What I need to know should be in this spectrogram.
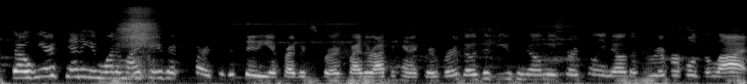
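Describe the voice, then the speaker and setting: Loud and very fast, a woman speaks with an American accent. Her fairly high pitch swings very widely. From California. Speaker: museum curator and tour guide. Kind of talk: guided walking tour. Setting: outdoors by a river. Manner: trying to speak louder.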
